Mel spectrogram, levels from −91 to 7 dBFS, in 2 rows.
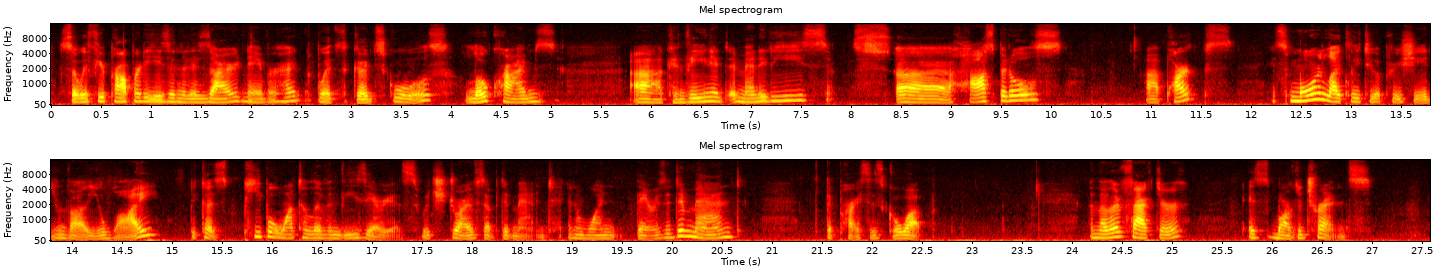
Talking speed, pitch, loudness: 120 wpm, 160 Hz, -23 LUFS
